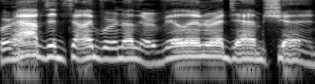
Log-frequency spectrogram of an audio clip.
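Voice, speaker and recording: This man's voice is raspy. He is doing a put-on character voice. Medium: fan dub.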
